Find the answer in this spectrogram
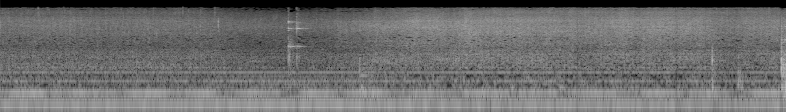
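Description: Onions and fenugreek leaves with chilli and coriander-cumin powder frying in oil in a kadhai, stirred with a wooden spatula: a steady sizzle that grows louder from about five seconds in. A single sharp knock about three and a half seconds in, over a low steady hum.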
